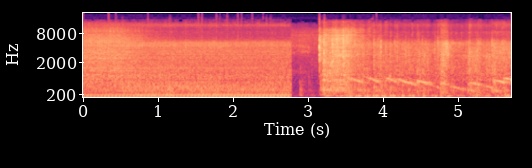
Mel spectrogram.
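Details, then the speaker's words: Honda EU30IS (EU3000IS) generator with GX200 engine after rebuild with new piston, rings and gasket and timing reset: starts with the pull handle after a short break and settles into a steady, even drone with no smoke, misfires or knocks. "with it starts with the pull handle no smoke run smooth"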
